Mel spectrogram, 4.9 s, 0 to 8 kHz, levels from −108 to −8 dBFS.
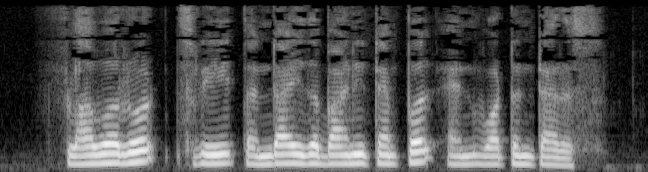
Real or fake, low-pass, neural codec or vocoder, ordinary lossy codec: real; 7.2 kHz; none; MP3, 32 kbps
